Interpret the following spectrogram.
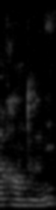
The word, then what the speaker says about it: randonnée: Je fais une randonnée. Donc il y a un E muet à la fin parce que c'est un mot féminin. Une randonnée, donc le E c'est la marque du féminin.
